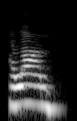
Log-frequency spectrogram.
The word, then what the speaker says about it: alarm: on the first syllable alarm alarm has the stress on the second syllable salad stress on the first so we can go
